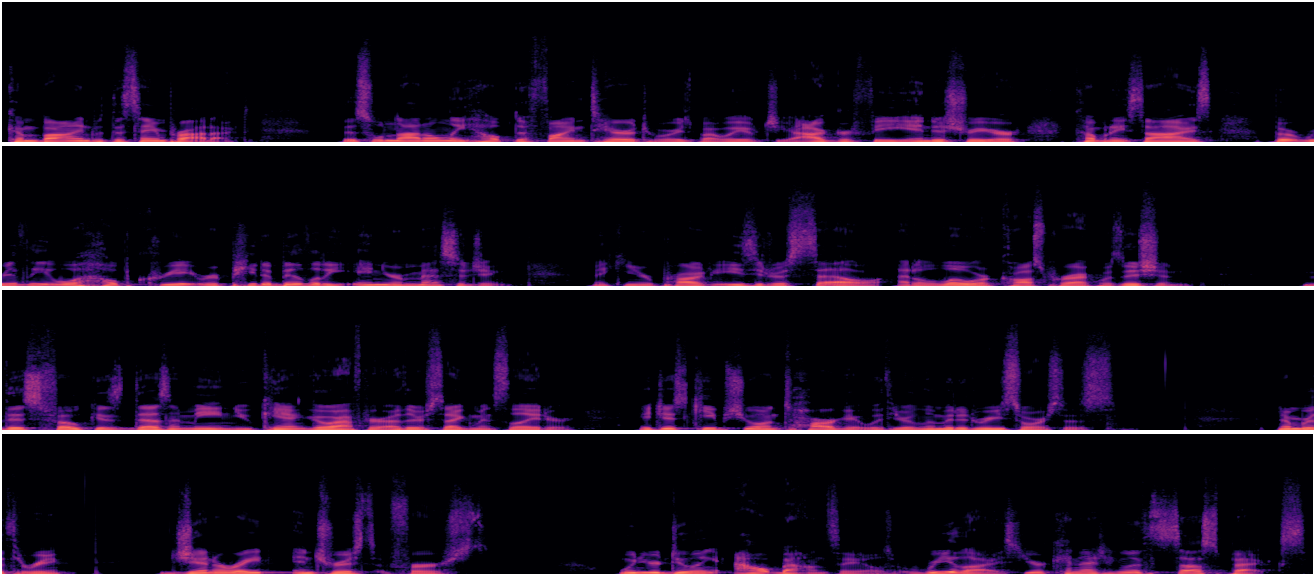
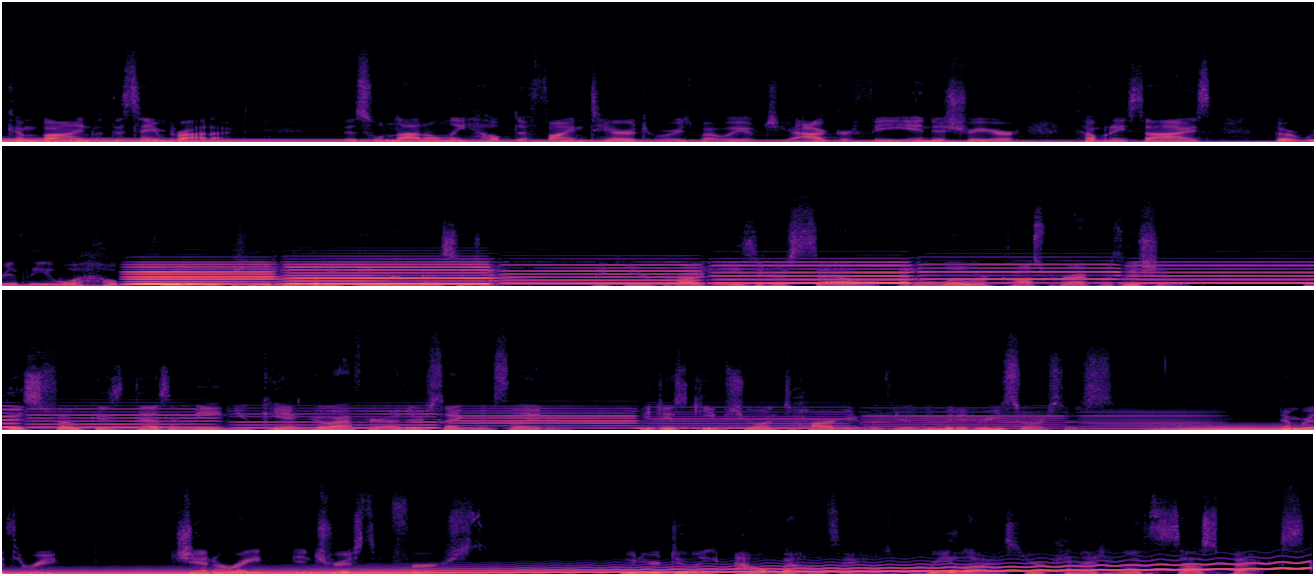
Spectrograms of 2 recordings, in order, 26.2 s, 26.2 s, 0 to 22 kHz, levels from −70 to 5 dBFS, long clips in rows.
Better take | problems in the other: first | background music; very loud; throughout; 5 dB above the speech

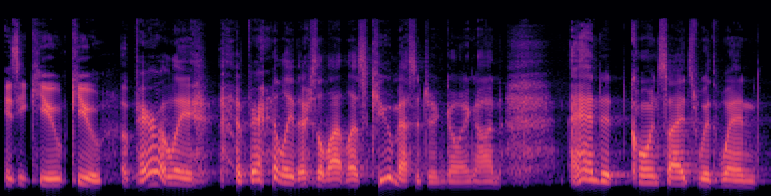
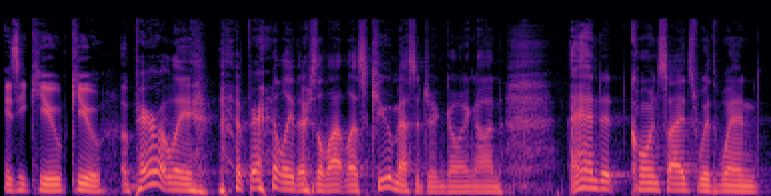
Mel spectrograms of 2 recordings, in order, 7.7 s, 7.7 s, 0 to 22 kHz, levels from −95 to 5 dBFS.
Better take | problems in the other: second | thin; very; fading below 300 Hz

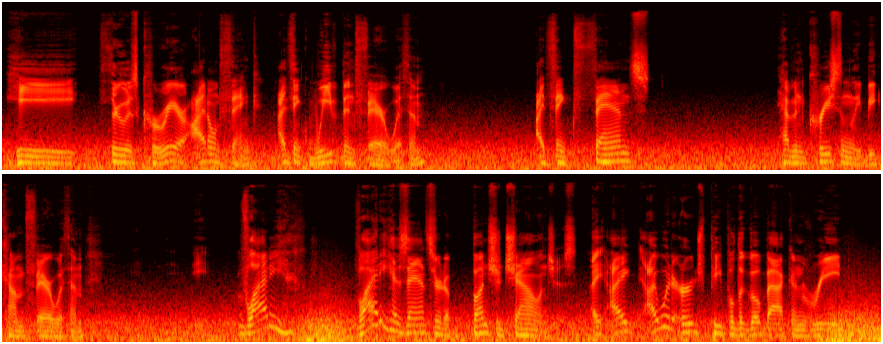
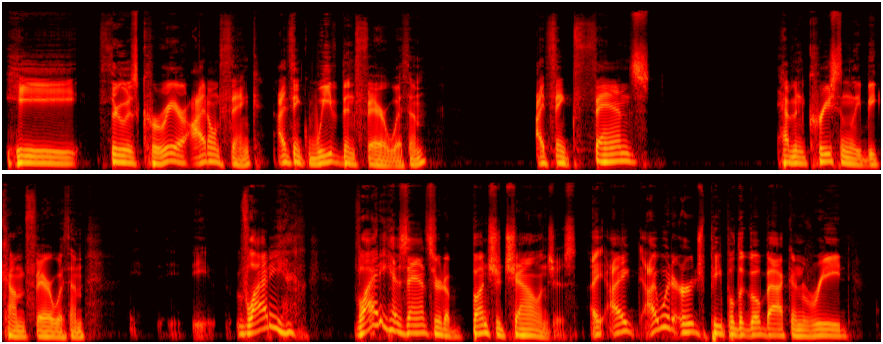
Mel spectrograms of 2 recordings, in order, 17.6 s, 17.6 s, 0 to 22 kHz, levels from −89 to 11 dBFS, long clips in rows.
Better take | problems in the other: second | wind noise on the microphone; occasional gusts; 15 dB below the speech

